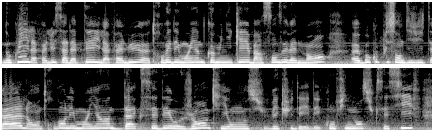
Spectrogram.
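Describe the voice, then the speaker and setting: A woman with a high pitch speaks in a flat monotone with hardly any pauses, against noticeable background noise. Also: moderate pace. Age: 20s. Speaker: cosmetics startup founder. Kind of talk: panel discussion.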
